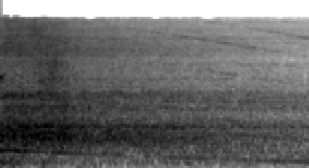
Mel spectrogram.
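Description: Small electric balloon pump running, blowing air into a balloon on its nozzle. It starts abruptly and gets gradually quieter and lower in pitch.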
